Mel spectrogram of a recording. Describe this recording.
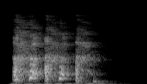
Person Coughing 1 1
Voice, Flu, Coughing, Person, Sneeze, People, Sick, Human, Cough, Foley, Sound, Cold, Recording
